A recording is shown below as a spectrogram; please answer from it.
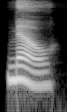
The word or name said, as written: know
